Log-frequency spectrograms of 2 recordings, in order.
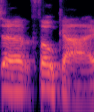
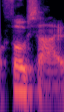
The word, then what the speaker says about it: FOCI: So what exactly is FOCI, or FOCI, as some people pronounce it?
